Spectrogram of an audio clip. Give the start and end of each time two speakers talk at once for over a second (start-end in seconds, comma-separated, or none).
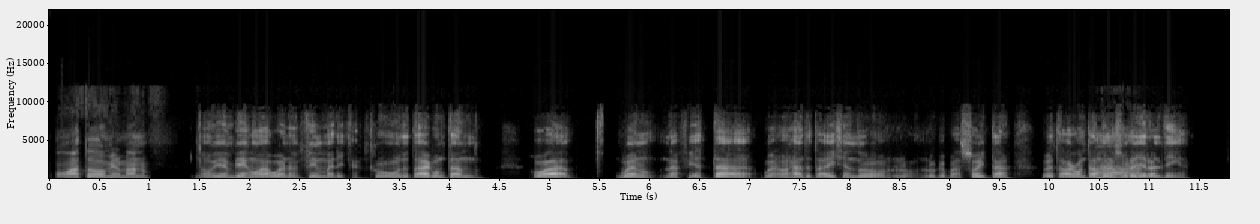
none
